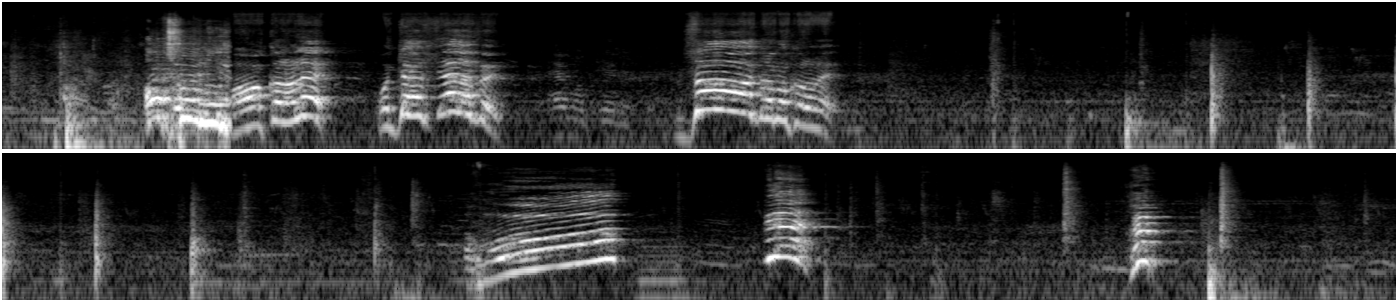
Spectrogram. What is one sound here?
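A man shouts loud, sharp commands.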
